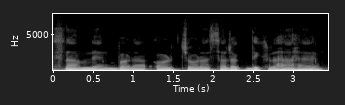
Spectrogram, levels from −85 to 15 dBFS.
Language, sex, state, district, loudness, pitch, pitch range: Hindi, male, Bihar, Patna, -13 LUFS, 125 Hz, 120-130 Hz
